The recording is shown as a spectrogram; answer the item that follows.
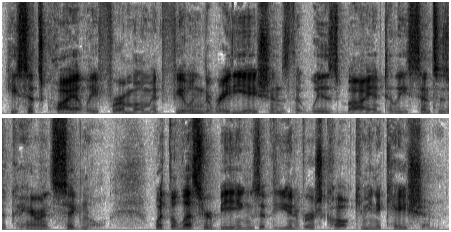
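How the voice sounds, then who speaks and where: A man hosts and narrates with an informal, keen delivery. His voice is very bright and forceful, at an ordinary male pitch. The sound is dry and close. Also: fairly even intonation, normal speed, no echo, rough recording. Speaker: game writer and host introducing and reading stories. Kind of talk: casual podcast intro, then dramatic scripted narration.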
